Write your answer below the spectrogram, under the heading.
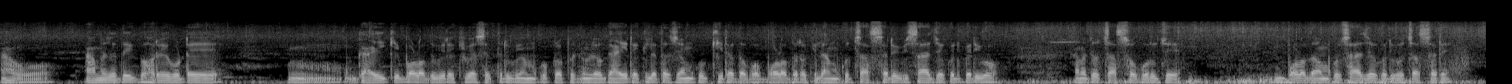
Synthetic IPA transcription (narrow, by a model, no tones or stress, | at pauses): a̰w̰ | amed͡ʒɔd̪iɡʱɔɾeɡoʈe | ɡaikebɔɭɔd̪ɔbiɾɔkʰibaset̪uɾubiamɔkupɾɔpʰiʈnuɭɔɡajɾɔkʰilet̪ɔseamɔkukʰiɾad̪ɔbɔ̰bɔɭɔd̪ɔɾɔkʰilʔaamɔkut͡ʃasɔɾebisaɦad͡ʒjɔkɔɾipaɾibɔ | amet̪ɔt͡ʃasɔkɔɾut͡ʃe | bɔ̰ɭɔd̪ɔamɔkusaɦad͡ʒjɔkɔɾibɔt͡ʃasɔɾe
